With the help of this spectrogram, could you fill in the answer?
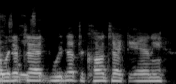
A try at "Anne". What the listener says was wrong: It's Anne. The E is silent.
